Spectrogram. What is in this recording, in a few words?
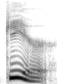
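"gear", English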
